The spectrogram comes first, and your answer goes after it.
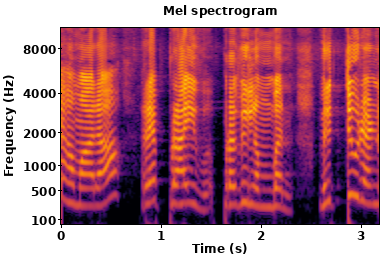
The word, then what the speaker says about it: reprieve: ठीक है, इसकी स्पेलिंग है REPRIEVE। ठीक है, रेप्राइव।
